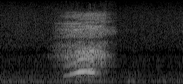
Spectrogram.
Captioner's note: gasps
